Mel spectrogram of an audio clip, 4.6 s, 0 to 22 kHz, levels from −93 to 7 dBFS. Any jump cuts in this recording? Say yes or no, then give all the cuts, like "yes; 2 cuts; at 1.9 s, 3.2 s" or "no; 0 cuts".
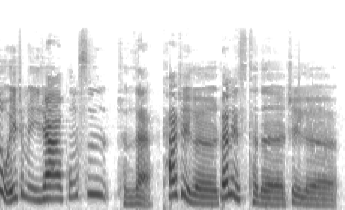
yes; 2 cuts; at 2.1 s, 2.9 s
